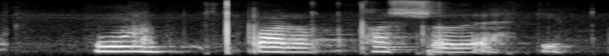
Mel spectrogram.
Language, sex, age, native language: Icelandic, female, 10, Icelandic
